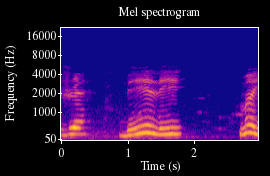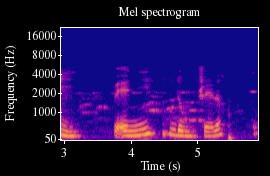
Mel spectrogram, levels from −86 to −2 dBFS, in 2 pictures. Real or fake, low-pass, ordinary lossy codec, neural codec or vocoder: real; 5.4 kHz; AAC, 48 kbps; none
